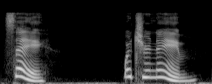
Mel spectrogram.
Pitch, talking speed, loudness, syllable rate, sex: 250 Hz, 115 wpm, -16 LUFS, 3.3 syllables/s, female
